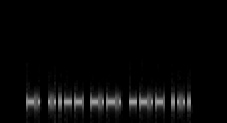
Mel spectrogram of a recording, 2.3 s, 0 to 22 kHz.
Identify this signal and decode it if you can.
Morse code, heard as a keyed tone, about 44 wpm, 690 Hz. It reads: N3CQH
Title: USA Call Signs - 5 Characters - 6x Character Spacing - 45wpm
